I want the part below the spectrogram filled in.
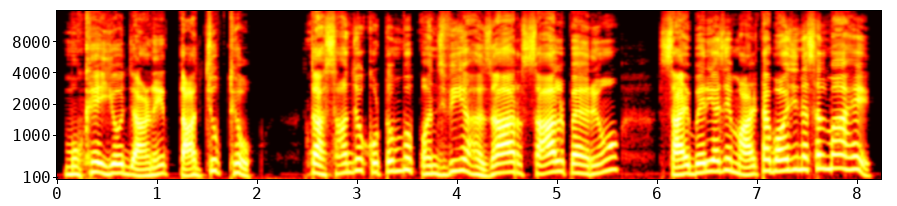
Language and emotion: Sindhi, surprised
